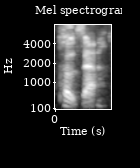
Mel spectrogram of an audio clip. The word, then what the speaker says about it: Pozza: It's like pizza with an O, pozza.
